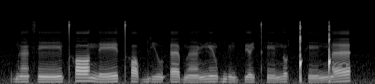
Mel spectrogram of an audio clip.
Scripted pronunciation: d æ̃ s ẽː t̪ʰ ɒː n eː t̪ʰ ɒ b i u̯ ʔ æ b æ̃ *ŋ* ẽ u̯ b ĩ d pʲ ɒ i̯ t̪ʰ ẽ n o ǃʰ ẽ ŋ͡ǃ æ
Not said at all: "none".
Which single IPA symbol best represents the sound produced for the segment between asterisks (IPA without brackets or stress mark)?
ŋ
